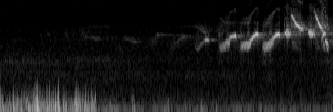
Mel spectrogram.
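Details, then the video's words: Agitated double-collared seedeater belonging to a friend, bursting into a fast, high warbling song of slurred, twisting notes after a low rumble of handling noise. "Coleiro ZANGADO"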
